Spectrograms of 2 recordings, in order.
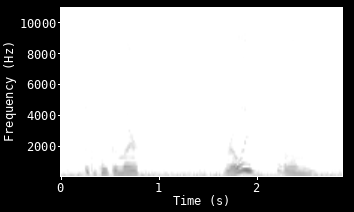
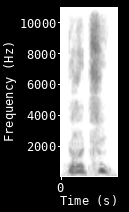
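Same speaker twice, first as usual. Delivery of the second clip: fake sneeze; 3 semitones higher, 6 dB louder than usual. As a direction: sneeze cutting off the sentence. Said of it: "I can't even".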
